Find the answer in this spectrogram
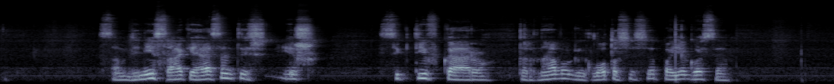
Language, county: Lithuanian, Šiauliai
